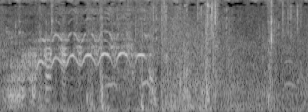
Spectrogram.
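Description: A horse neighs while being ridden among trees, a high, quavering whinny with a wavering pitch, followed by faint clip-clopping hooves.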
